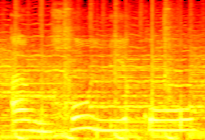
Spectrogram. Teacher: huruf mim sukun dibaca dengan jelas apabila bertemu dengan huruf kha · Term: izhar syafawi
